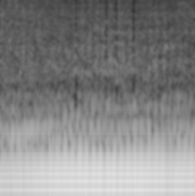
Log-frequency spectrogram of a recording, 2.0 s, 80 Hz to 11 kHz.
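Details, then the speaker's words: Linn tractor with 350 small-block Chevy V8 and HEI ignition, first run in 2 years, at the shop; deep even rumble, steady beat, no knocks or misses, normal healthy idle. "so we'll insert the video of it up and running right here down at the shop now and the Lin sounds good"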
